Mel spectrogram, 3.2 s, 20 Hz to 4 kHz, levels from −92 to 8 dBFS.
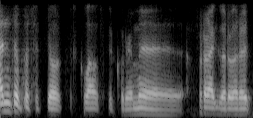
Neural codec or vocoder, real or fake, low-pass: codec, 16 kHz in and 24 kHz out, 0.9 kbps, LongCat-Audio-Codec, fine tuned four codebook decoder; fake; 3.6 kHz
